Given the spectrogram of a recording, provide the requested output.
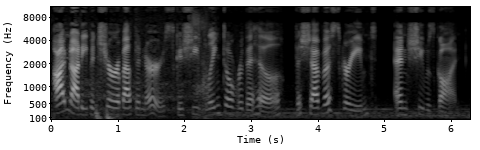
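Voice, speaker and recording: A woman's voice: mid-range voice, measured pace, background noise. A woman streamer chatting casually through her gameplay, sniffly and congested and now and then swearing. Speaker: game streamer. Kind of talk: casual live-stream chat.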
